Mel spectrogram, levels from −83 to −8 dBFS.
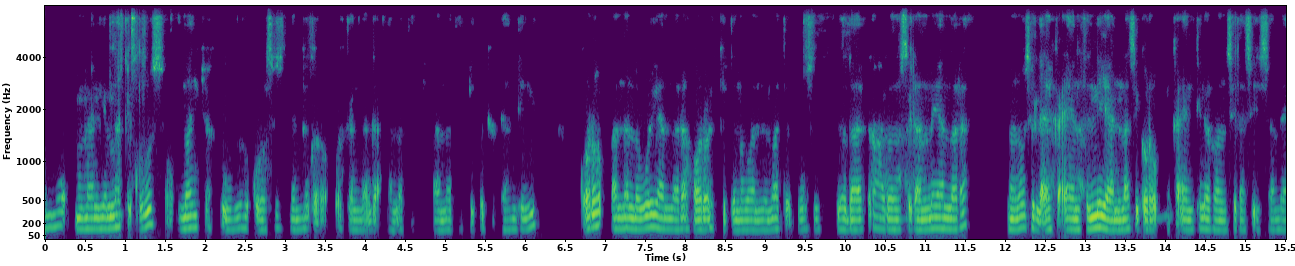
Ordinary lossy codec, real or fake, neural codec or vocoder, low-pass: Opus, 16 kbps; fake; codec, 16 kHz, 4.8 kbps, FACodec; 7.2 kHz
